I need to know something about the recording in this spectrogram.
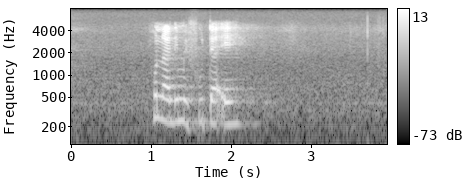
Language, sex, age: Southern Sotho, female, 29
